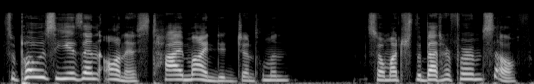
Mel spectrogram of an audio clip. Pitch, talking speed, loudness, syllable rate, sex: 215 Hz, 145 wpm, -18 LUFS, 4.9 syllables/s, male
